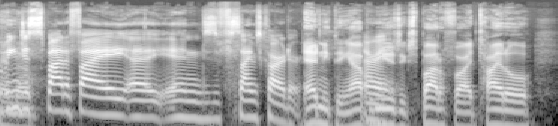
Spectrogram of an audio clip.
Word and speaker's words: Simes Carter: Symes Carter on Spotify, YouTube. Symes rhymes with rhymes. He puts a Y in it. Or dimes or limes or whatever. So it looks just the way it says.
